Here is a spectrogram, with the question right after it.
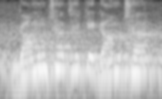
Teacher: আদিস্বরে শ্বাসাঘাত হেতু মধ্যস্বর বা অন্তঃস্বর লোপ।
